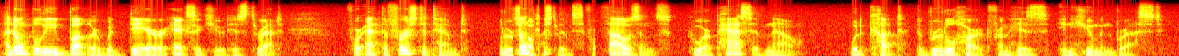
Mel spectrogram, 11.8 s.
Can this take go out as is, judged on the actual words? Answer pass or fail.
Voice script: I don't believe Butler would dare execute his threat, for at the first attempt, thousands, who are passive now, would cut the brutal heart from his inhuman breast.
fail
